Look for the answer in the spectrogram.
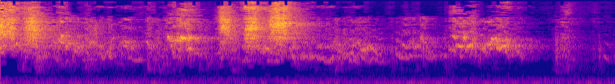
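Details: Budgerigar chirps: a quick flurry of harsh squawks and squeaky warbles that fades to quieter chatter.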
